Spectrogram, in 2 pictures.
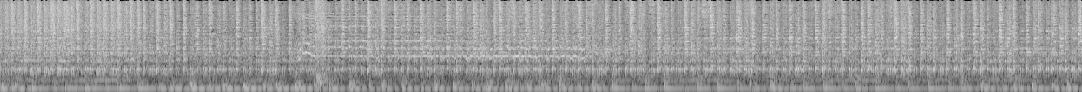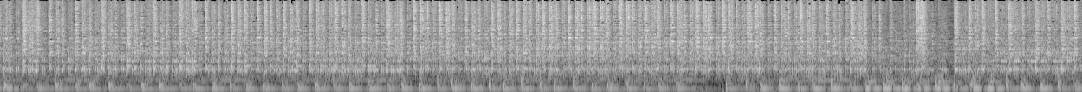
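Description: Drum-led ritual music for a kola dance: fast, dense drumming over a steady droning tone.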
